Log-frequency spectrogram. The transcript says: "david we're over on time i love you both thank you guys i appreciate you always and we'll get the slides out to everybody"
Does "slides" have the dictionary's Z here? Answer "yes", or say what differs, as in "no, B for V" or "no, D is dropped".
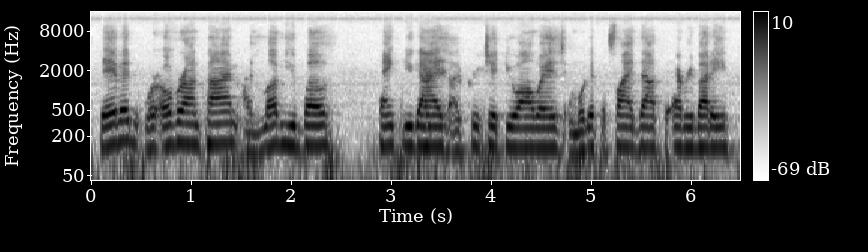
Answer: yes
